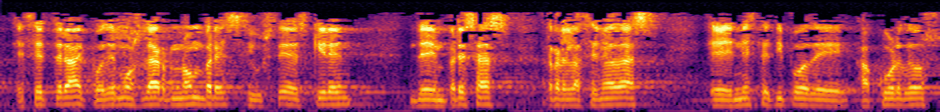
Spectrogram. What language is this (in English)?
Spanish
